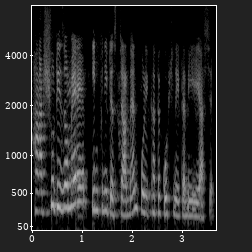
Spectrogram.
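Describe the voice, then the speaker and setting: A high-pitched woman lecturer races through a pharmacology class. She keeps asking the room questions, then answers them herself and repeats each point with a quick "right?". English drug and anatomy terms run all through her talk. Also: expressive, vocal fry. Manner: mixes English medical terms into her speech. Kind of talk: explanatory lecture with quiz questions.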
